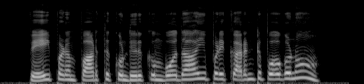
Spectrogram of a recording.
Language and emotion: Tamil, fearful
